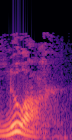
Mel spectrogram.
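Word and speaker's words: nuach (נוח): You may already know this, but the Hebrew word for rest is pronounced nuach.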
